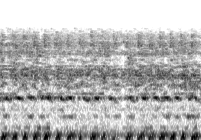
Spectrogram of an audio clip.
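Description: Yamaha Mio Gear scooter's single-cylinder four-stroke engine idling with an even, rapid low pulse of about fourteen beats a second. The idle is very low and the scooter shakes as if about to stall, which the owner says is not normal.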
